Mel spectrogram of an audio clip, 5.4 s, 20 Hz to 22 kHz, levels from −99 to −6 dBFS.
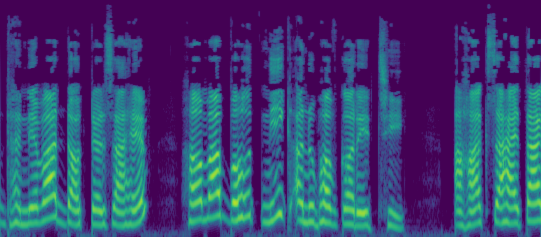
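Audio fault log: No faults can be heard anywhere in this speech recording. There is nothing to log beyond this single line.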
